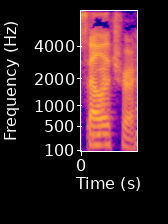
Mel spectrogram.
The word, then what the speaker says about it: Bellatrix: So this is from a chosen name, Bellatrix. – Bellatrix. – Am I saying it correctly? – Yeah.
